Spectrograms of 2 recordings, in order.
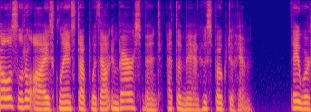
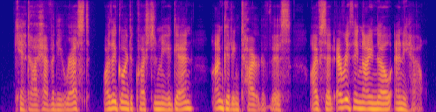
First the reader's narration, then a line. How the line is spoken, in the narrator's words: He shook off the clouds of slumber, grumbling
